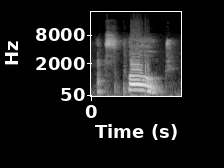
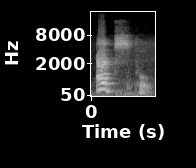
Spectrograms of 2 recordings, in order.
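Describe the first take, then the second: First: The stress is on the second syllable. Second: The stress is on the first syllable. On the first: The word is used as a verb. "When the second syllable is stressed, stressed the same word behaves as uh, a verb" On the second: The word is used as a noun. "when the first syllable is stressed, it behaves as noun"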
